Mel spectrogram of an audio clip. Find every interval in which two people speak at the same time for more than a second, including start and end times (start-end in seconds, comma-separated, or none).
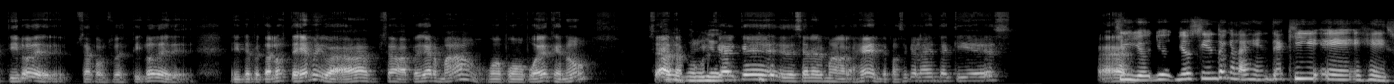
none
